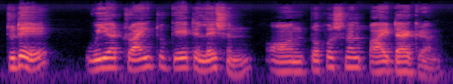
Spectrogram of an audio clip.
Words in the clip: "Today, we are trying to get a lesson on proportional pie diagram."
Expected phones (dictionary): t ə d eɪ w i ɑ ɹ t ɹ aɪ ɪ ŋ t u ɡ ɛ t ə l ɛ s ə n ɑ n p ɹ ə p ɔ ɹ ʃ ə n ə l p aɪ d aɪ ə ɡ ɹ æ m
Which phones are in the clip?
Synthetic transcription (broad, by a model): t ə d eɪ w i ɑ ɹ t ɹ aɪ ɪ ŋ t u ɡ ɛ t ə l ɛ ʃ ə n ɑ n p ɹ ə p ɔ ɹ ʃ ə n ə l p aɪ d aɪ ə ɡ ɹ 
